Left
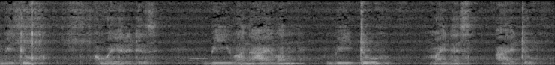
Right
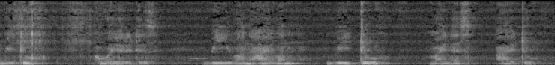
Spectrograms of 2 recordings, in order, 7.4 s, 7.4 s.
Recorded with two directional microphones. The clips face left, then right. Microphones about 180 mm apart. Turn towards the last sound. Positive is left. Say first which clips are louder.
# right 4 dB
turn(degrees=-20)  # may be behind; listen again after turning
